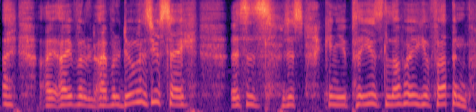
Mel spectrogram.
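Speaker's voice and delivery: trembling voice. Voicing a character pleading for a weapon to be lowered: trembling voice. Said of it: "trembling at this point".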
